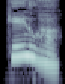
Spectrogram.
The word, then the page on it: ಗಳುಹು: gaḷuhu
